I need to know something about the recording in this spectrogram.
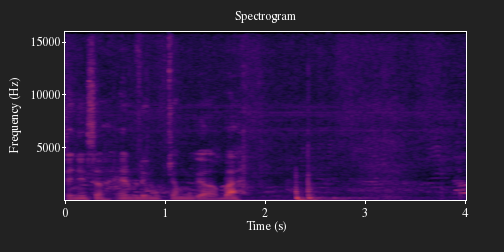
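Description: A handheld microphone is set down on a wooden table with a soft knock.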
